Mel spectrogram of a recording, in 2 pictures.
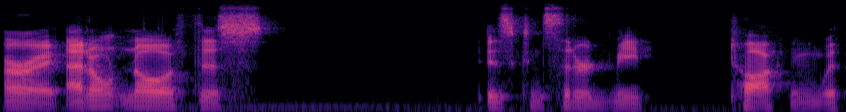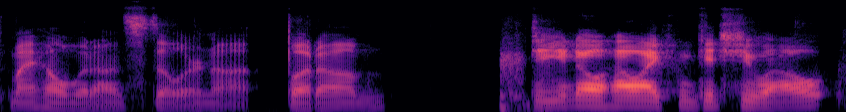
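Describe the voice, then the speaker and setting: A man's voice: lowish voice, fairly even intonation, normal speed, vocal fry, bright, forceful tone. A man playing a tabletop game, eager and asking questions. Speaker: player. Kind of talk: casual tabletop play.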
